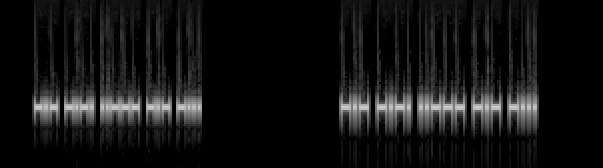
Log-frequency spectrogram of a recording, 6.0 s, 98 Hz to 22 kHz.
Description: Morse code, heard as a keyed tone, about 53 wpm, 700 Hz. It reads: KC2KB KC2KB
